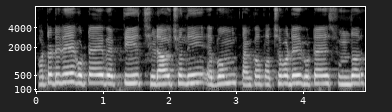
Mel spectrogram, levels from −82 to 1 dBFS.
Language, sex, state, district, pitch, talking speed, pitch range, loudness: Odia, male, Odisha, Malkangiri, 240 Hz, 120 wpm, 230-255 Hz, -14 LUFS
